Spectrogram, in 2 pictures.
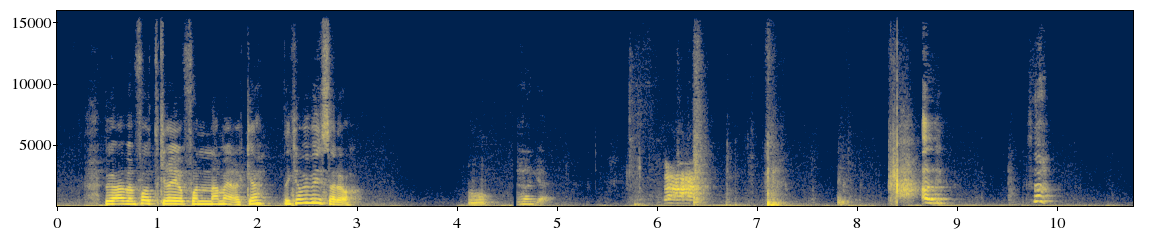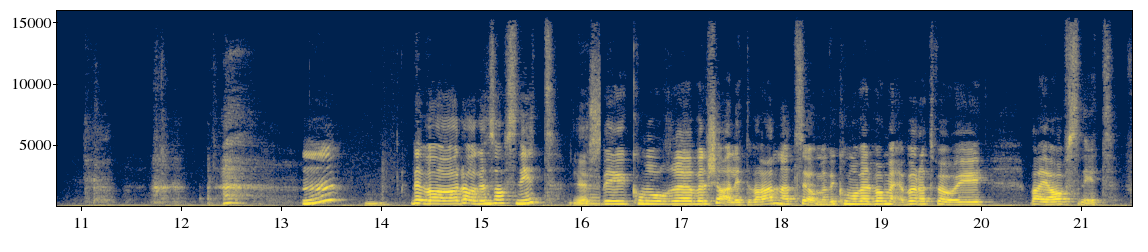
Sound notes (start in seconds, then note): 6.0 groaning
